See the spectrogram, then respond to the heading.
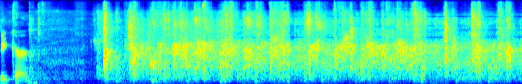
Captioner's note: audience applause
